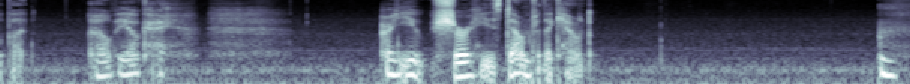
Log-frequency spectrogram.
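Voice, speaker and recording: Woman playing a low, creaky-voiced space captain. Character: tough, loyal female space captain, defiant and tender. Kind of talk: sci-fi audio roleplay acting.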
